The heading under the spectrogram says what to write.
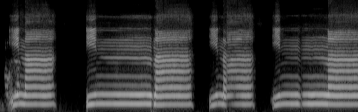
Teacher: Nah, jadi tidak dikejut. Jadi tetap biasa aja kayak kita ngomong ina, tapi ditahan sejenak nunnya.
